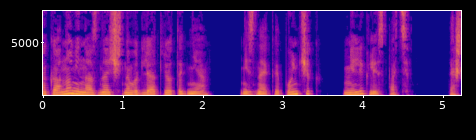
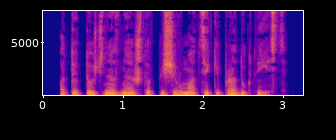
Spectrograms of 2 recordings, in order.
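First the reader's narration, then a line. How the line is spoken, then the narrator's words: Plain. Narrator (Russian): спросил Пончик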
